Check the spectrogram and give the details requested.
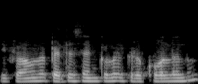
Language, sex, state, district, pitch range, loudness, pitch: Telugu, male, Telangana, Nalgonda, 145-155 Hz, -24 LUFS, 150 Hz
